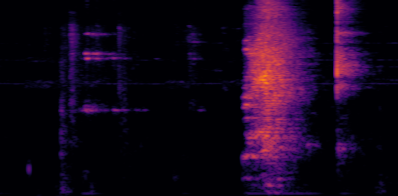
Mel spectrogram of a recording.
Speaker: Bless you. He heard you sneeze then.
